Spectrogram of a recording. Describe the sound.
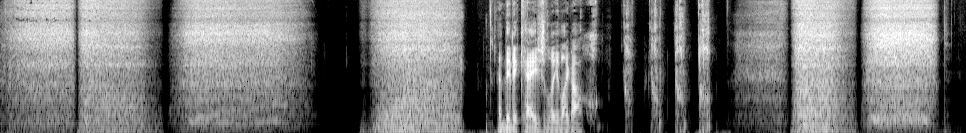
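A person imitates the loud breathing of a woman seated beside them in a cinema during a film, with long, heavy, hissing breaths, roughly five in a slow rhythm, broken midway by a short spoken phrase and a few quick, sharp bursts.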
